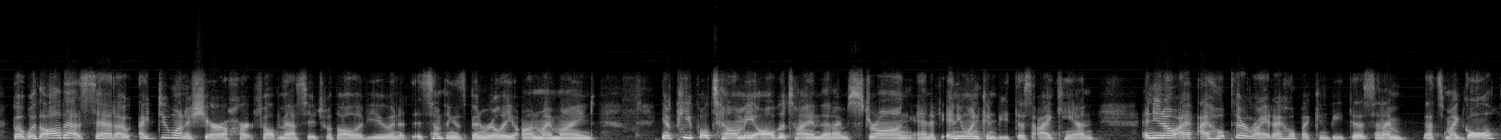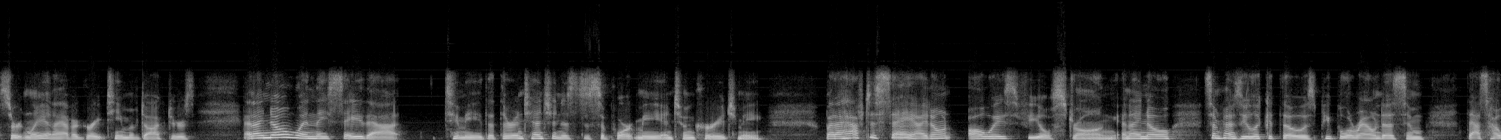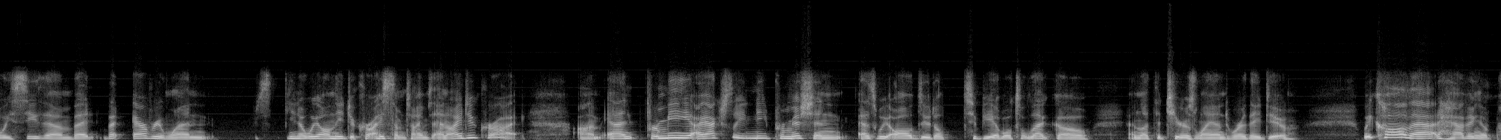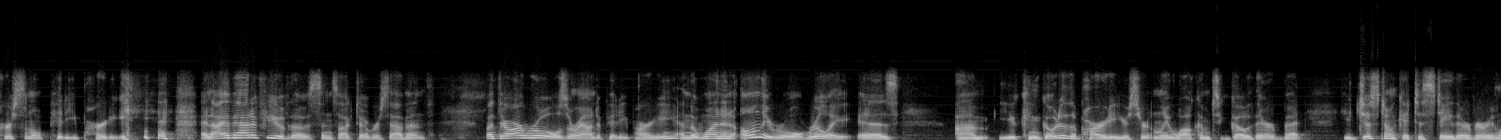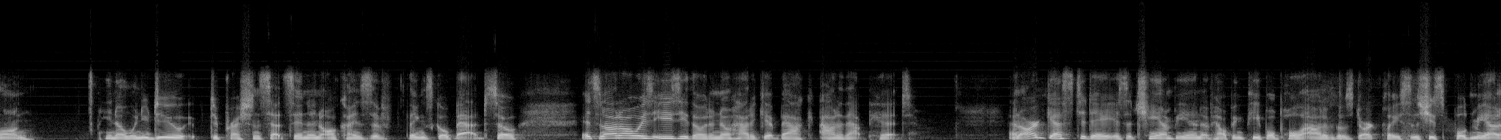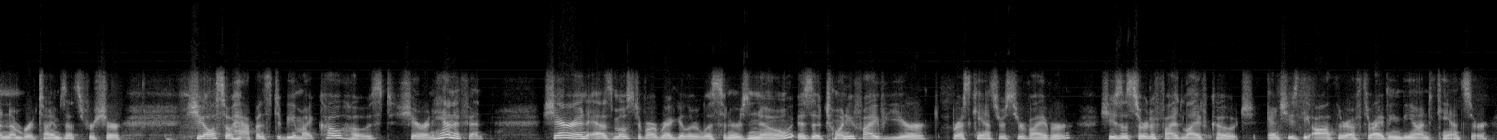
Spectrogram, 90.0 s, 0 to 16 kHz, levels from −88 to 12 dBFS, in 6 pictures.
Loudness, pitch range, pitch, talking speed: -15 LUFS, 155-210 Hz, 175 Hz, 210 wpm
